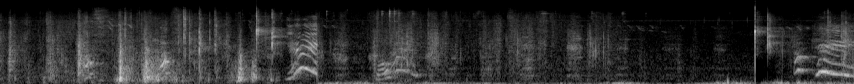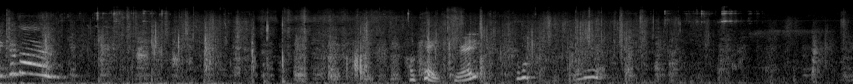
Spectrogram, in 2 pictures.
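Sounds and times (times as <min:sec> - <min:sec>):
footsteps scuffing on driveway: 0:00.0 - 0:01.8, 0:03.6 - 0:06.3, 0:08.5 - 0:17.0.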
